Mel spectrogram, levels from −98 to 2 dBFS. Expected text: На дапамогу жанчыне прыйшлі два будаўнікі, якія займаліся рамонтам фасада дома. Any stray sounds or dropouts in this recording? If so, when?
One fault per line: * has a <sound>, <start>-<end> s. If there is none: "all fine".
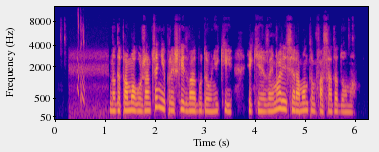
* has a chirp, 0.4-0.7 s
